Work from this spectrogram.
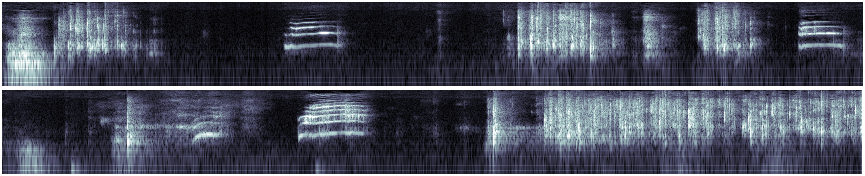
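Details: Rescued foster kittens Noboru and Yuzuru, two playmates indoors; high, short, slightly rising kitten meows come in scattered single calls between bursts of rustling, scratching and handling noise.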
